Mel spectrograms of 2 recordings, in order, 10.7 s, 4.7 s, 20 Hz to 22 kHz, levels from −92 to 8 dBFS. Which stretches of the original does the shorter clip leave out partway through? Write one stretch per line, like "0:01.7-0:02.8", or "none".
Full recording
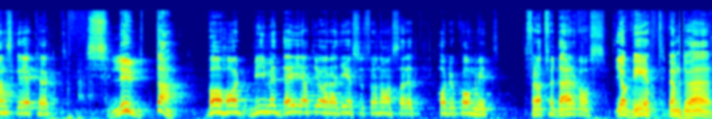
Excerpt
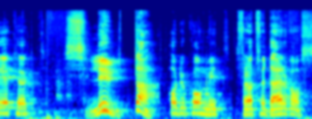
0:02.7-0:06.4
0:07.5-0:07.8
